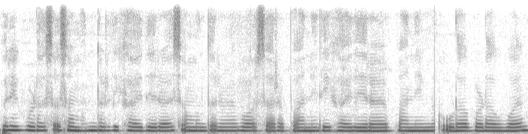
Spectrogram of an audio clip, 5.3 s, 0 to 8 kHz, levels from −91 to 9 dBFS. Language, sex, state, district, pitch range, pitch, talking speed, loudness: Hindi, female, Jharkhand, Jamtara, 205-225 Hz, 215 Hz, 270 wpm, -32 LUFS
